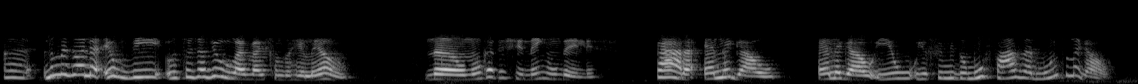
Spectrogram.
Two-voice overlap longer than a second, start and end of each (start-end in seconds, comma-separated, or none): none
